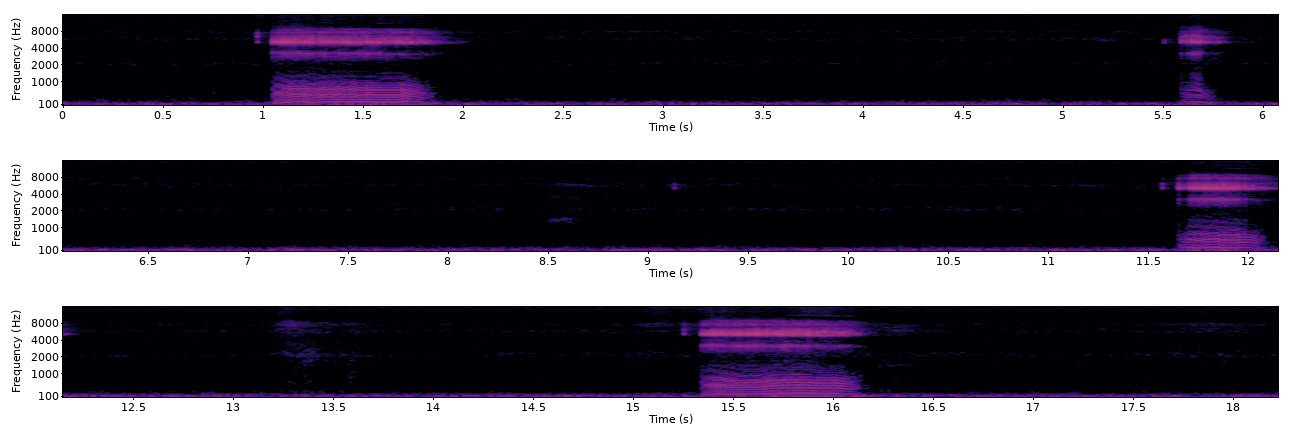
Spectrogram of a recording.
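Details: Snoring: repeated short, buzzing snores over a steady low background hum, about four snoring breaths in eighteen seconds.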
